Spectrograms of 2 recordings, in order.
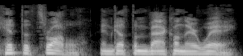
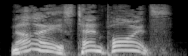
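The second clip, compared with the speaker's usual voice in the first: gleeful quip; 13 semitones higher, much slower than usual. A narrator's reading. Brother's gleeful one-liners over corpses.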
